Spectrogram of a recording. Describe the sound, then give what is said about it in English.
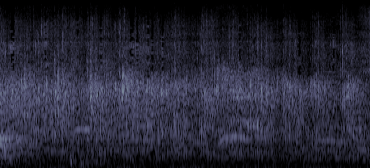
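A church audience clapping hands during a sermon: sustained, dense applause from many people at a steady level throughout, with a few voices mixed into the clapping. “Somebody clap your hands and say, I'm over it.”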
